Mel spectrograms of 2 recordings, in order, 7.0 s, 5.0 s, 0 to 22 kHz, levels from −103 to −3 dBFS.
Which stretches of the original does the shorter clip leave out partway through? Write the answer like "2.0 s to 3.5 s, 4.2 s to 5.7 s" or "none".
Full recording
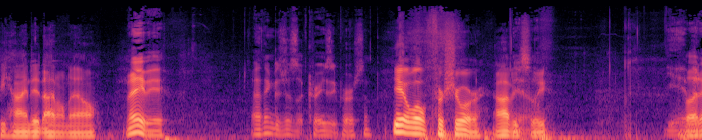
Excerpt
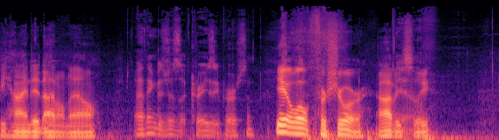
1.2 s to 2.4 s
